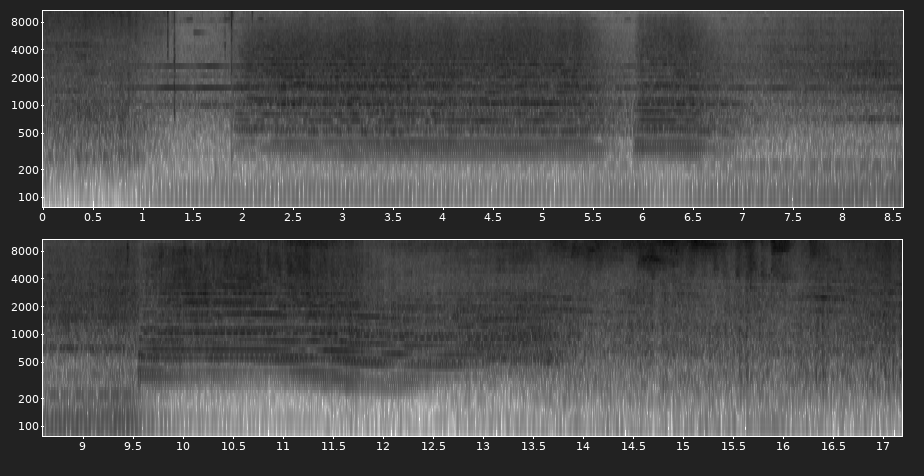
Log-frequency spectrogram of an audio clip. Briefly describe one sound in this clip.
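Diesel locomotives rumble deeply as they pass.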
